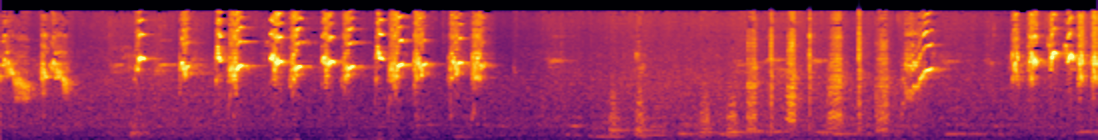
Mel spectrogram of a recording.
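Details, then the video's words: Javan myna song used as a lure to get lazy, stressed mynas singing: dense bursts of harsh clicks and whistled notes, a quieter low-pitched chattering passage midway, then loud rising whistles and clicks again. "Pancingan Burung Jalak Malas Bunyi | jalak Stres / Jalak Pikatan"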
